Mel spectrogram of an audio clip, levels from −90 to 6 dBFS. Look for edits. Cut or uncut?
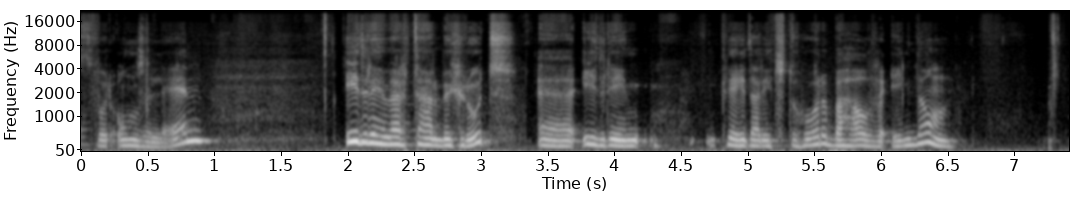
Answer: cut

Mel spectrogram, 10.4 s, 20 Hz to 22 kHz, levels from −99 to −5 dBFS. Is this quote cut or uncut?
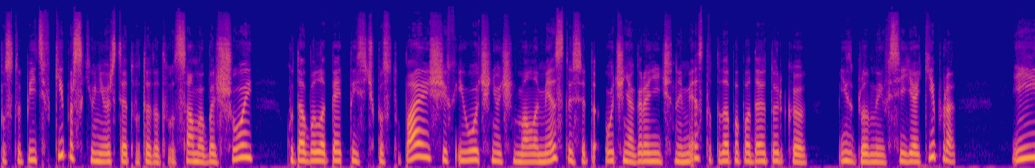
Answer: uncut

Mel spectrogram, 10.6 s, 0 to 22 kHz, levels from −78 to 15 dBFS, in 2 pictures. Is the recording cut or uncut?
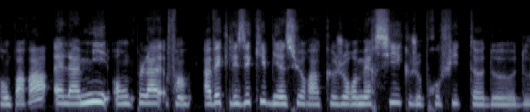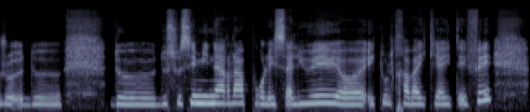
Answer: uncut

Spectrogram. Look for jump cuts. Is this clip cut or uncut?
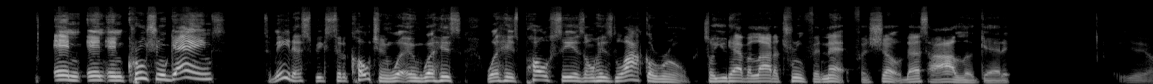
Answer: cut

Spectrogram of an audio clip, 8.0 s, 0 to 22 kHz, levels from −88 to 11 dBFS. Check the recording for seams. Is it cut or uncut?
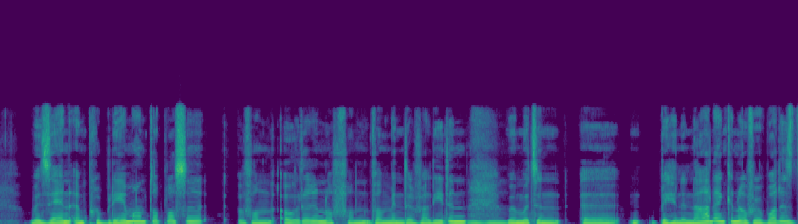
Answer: uncut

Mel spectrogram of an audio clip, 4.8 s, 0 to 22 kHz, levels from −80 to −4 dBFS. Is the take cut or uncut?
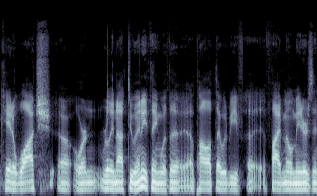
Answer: cut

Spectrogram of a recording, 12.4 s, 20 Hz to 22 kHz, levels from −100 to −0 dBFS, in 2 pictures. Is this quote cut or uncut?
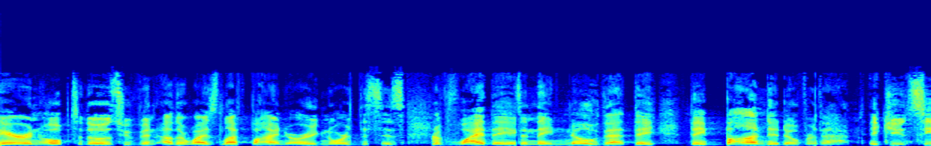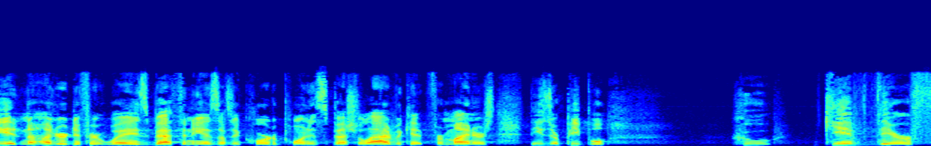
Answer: cut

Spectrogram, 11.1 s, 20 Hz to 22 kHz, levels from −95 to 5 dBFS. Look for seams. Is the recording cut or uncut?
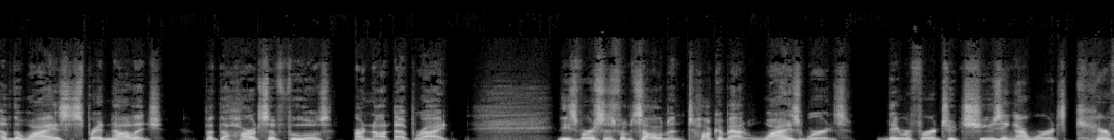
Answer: uncut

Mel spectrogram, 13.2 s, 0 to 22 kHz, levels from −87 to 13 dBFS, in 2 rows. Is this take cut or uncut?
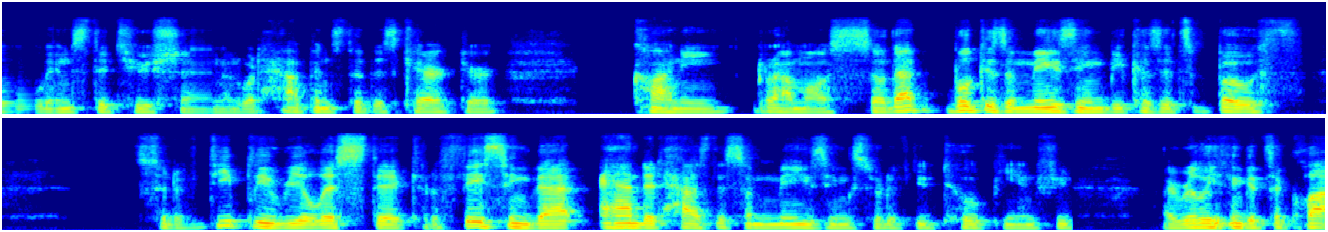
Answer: cut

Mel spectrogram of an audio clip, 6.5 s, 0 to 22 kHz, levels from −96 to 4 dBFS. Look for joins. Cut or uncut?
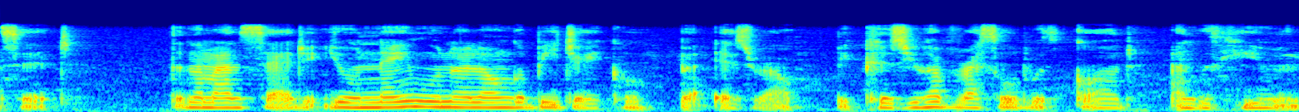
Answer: cut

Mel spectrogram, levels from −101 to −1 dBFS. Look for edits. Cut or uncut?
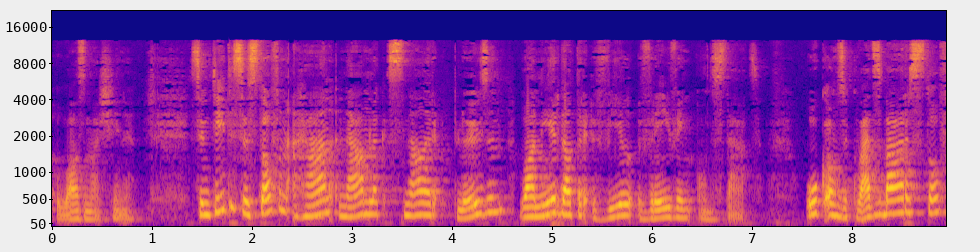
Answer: cut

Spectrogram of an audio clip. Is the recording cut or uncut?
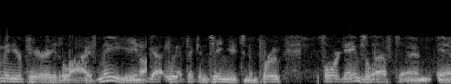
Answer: cut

